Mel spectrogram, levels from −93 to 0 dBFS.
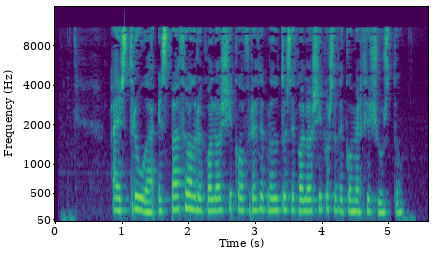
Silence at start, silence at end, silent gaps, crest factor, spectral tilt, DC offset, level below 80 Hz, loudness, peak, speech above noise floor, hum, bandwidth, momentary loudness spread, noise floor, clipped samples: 0.1 s; 0.35 s; none; 22 dB; -3.5 dB/octave; under 0.1%; -56 dBFS; -21 LUFS; 0 dBFS; 36 dB; none; 12 kHz; 10 LU; -58 dBFS; under 0.1%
